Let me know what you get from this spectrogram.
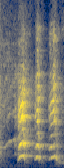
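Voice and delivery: quick high laugh after giving up; a helpless little laugh; short laugh. Real, not acted. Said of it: "Y'all got me cracking up here".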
